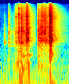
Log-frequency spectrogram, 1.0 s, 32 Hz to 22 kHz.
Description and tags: ak47 chamber round
Chambering round in AK sporter rifle recorded with B1 mic through MIC200 preamp. Mastered in cool edit 96.
assault, sound, 7, 47, 62, gun, load, round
